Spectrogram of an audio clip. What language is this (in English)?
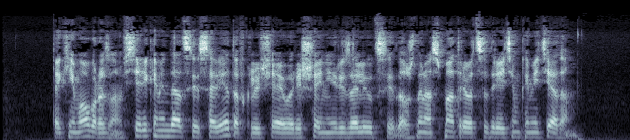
Russian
